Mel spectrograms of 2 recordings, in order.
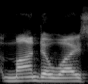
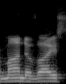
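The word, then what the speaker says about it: Mondoweiss: So this is from Mondo Weiss, or Mondo Weiss, depending on how you pronounce it, but they do great work on Israel and Palestine.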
